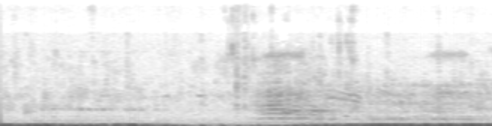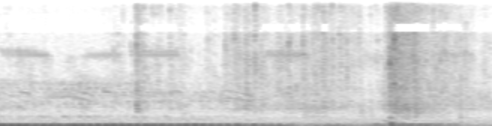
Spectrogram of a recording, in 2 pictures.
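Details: Night-time elephant purr beside a tent in Tanzania's Tarangire National Park: a continuous low, vibrating drone holds for about four seconds, then fades under soft rustling and a faint hiss.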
